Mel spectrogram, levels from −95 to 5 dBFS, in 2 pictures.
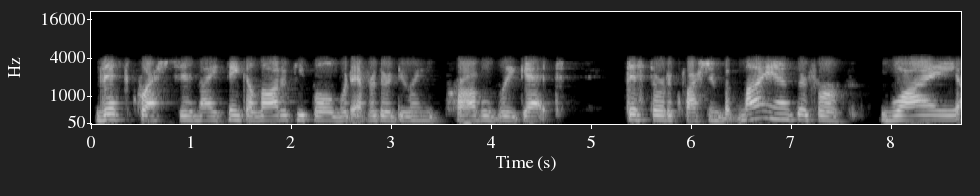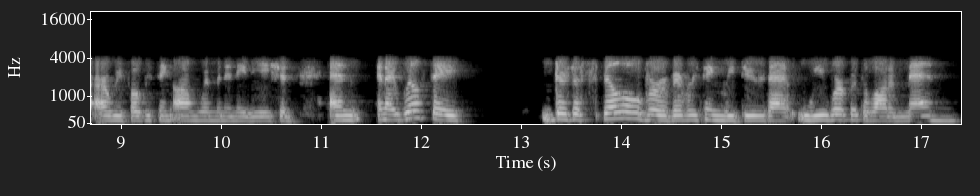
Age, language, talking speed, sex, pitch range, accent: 30-49, English, 170 wpm, female, 155-195 Hz, American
